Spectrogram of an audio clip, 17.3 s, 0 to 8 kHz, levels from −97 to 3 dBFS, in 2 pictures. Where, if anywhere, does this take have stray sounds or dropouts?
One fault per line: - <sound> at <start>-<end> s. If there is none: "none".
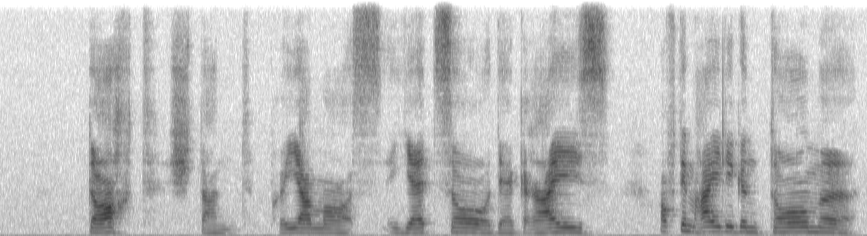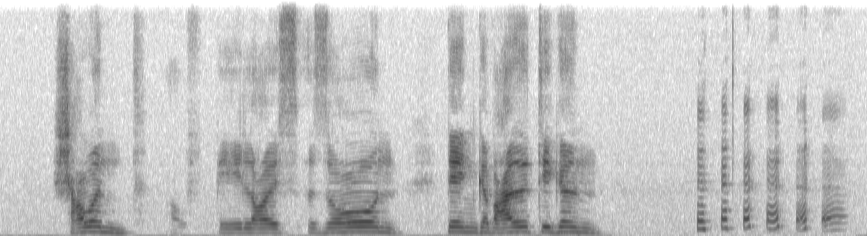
- laugh at 15.6-17.2 s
